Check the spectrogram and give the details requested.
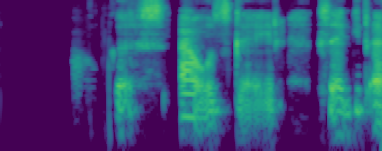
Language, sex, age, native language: Icelandic, male, 9, Polish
